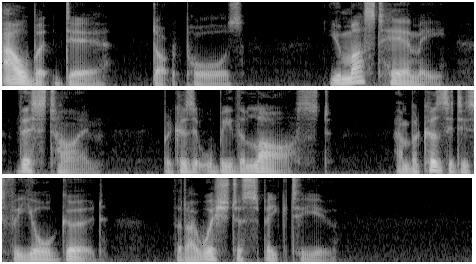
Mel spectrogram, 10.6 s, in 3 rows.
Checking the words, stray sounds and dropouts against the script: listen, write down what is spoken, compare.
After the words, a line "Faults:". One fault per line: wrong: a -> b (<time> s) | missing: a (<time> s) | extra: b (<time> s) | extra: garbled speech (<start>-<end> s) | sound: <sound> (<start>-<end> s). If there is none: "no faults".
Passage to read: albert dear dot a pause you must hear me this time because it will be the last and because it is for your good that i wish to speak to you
albert dear dot a pause you must hear me this time because it will be the last and because it is for your good that i wish to speak to you
Faults:
no faults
